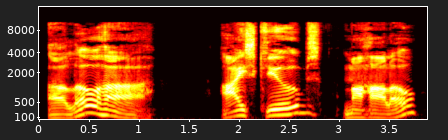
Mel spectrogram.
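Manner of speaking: slow drawn-out call through a bullhorn. A narrator's reading. Narrator calls for ice over the bullhorn, drawn out. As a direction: call out slowly like an announcer. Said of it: "saying very gently and calmly".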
